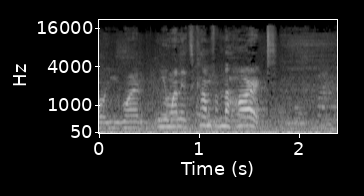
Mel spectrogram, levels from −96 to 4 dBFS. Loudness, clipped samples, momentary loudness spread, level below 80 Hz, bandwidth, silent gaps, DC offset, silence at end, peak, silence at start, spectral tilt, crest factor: -29 LUFS; under 0.1%; 13 LU; -36 dBFS; 17.5 kHz; none; under 0.1%; 0 s; -10 dBFS; 0 s; -5 dB/octave; 18 dB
